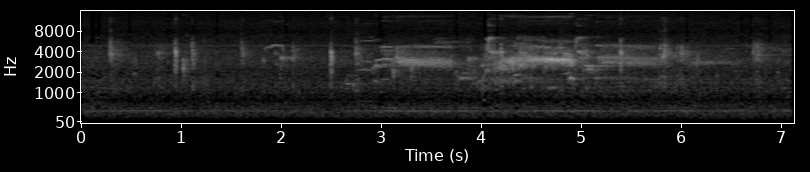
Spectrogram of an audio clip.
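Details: Bald eagles at the Decorah North nest cam, an adult feeding two chicks on 30 March 2024: high thin chirping notes, rising into a louder squealing run in the middle, with a faint steady hum behind.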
